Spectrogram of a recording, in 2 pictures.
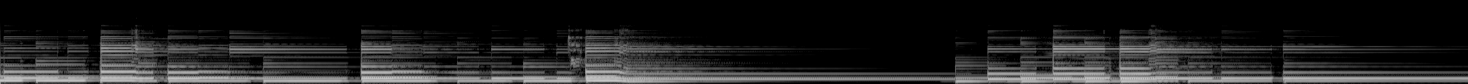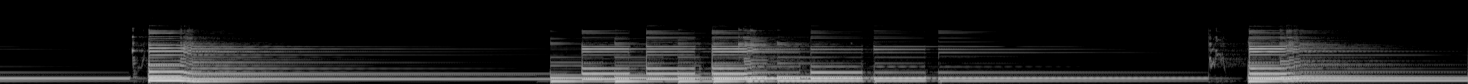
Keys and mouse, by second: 4.3 alt+w, 8.3 F4, 11.2 alt+w, 12.6 alt+middle click, 13.1 alt+middle click, 17.5 2, 20.4 alt+middle click, 22.2 alt+w, 26.9 alt+w, 27.6 middle click.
